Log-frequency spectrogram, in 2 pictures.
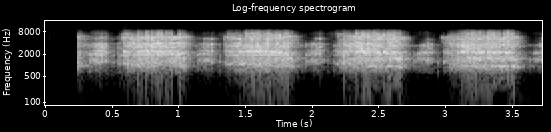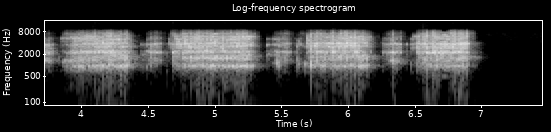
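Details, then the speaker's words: Stertor in a brachycephalic dog with brachycephalic obstructive airway syndrome (BOAS): loud, harsh, snoring-like noise on each rapid breath, the respiratory noise assessed when grading severely affected dogs. "so we can pick out the most severely affected dogs now the respiratory noises that we're looking for are the sturter"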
